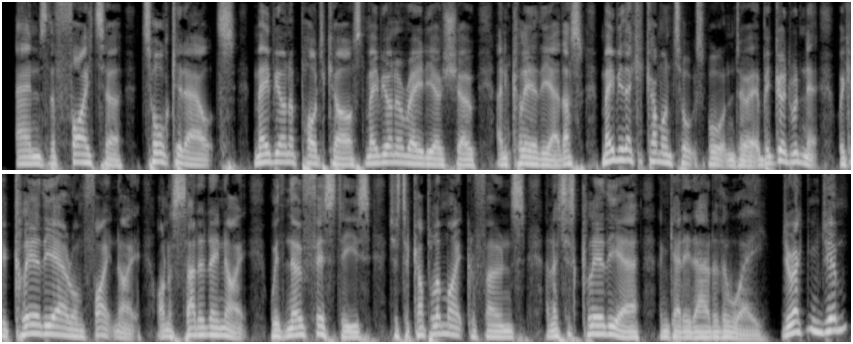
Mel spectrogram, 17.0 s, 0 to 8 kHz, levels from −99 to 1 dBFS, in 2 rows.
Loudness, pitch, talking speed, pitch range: -24 LUFS, 115 Hz, 255 wpm, 95-140 Hz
